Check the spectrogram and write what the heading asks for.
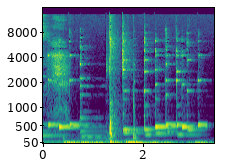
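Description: A phone ringtone plays a bright, stepping electronic melody of short tonal notes, fairly loud, with a brief noisy burst partway through and no talking.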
